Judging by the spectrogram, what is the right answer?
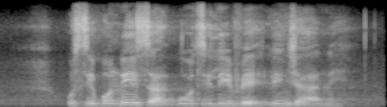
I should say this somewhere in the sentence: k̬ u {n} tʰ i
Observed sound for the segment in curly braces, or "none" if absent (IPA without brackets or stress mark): none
